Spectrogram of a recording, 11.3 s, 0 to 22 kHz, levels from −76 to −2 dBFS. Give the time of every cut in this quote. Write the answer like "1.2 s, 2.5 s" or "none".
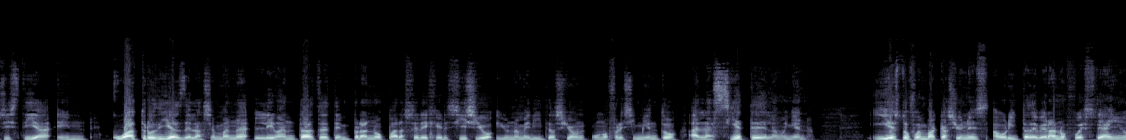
1.0 s, 6.8 s

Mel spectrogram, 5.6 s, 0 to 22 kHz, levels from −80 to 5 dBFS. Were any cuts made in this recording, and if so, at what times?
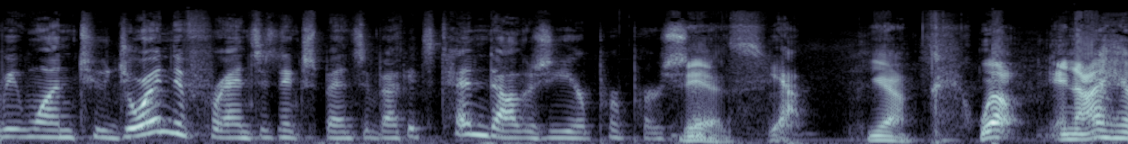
1.4 s, 2.0 s, 3.8 s

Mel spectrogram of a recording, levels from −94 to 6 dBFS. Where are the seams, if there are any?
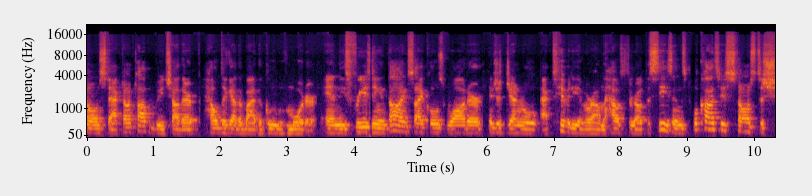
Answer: none

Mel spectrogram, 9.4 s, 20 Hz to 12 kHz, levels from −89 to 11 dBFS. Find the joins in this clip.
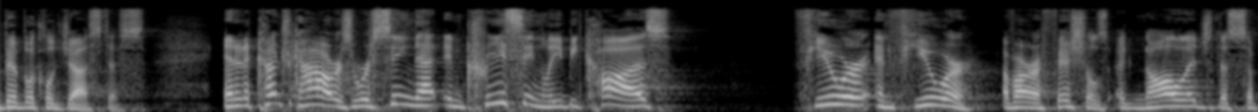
2.2 s

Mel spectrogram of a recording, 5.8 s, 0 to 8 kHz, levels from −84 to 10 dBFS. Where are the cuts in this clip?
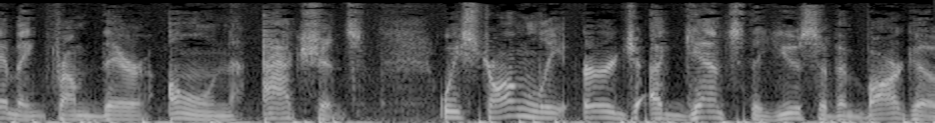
none

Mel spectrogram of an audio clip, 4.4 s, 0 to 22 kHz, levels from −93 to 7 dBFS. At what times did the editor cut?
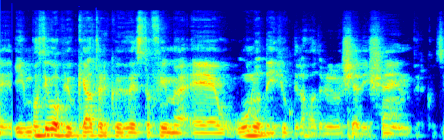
2.9 s

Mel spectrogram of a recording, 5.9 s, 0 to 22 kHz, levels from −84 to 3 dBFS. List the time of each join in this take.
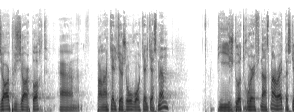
none

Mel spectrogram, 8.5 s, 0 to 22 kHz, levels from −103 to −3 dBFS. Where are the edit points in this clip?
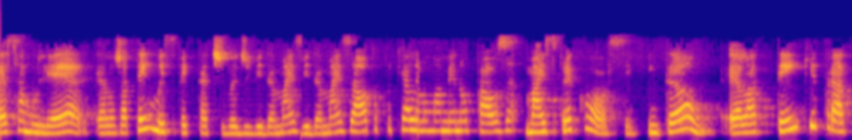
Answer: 3.0 s, 4.2 s

